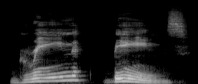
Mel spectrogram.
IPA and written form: ɡriːn biːnz (GREEN BEANS)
